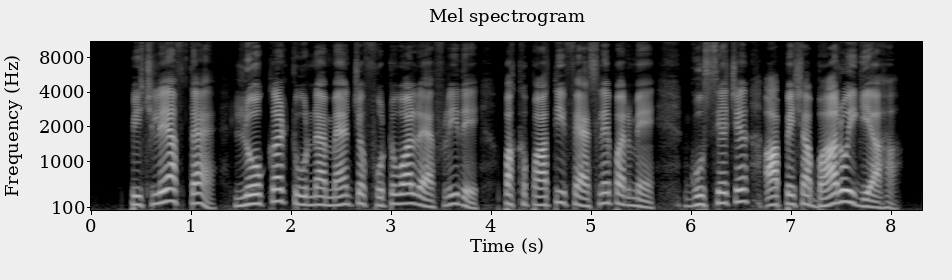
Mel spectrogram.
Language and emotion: Dogri, angry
